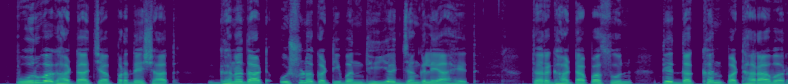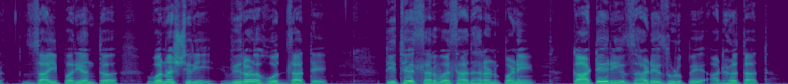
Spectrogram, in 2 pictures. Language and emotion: Marathi, neutral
